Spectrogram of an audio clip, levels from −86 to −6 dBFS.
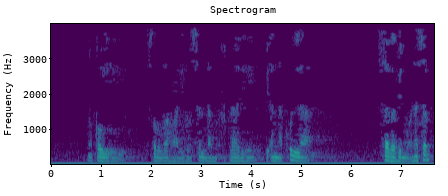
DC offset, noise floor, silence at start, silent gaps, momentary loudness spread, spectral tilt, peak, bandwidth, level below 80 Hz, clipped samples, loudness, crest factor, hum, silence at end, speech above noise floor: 0.1%; -73 dBFS; 0 s; none; 17 LU; -6.5 dB/octave; -28 dBFS; 4 kHz; -72 dBFS; under 0.1%; -50 LUFS; 22 dB; none; 0 s; 24 dB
